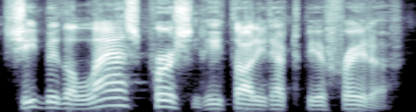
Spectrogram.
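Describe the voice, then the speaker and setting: A man's voice: mid-range voice, sing-song, brisk, sharp tone, no echo. A man acting a wry, shrewd private detective in a noir radio mystery, probing in a dry, colloquial way. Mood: musing. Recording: faint noise, live theatre stage.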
